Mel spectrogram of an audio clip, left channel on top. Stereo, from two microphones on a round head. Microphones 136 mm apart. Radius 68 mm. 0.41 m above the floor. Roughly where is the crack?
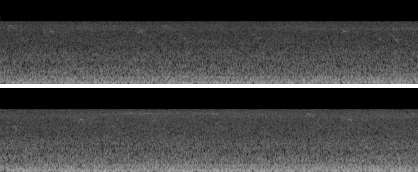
I don't hear a crack.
